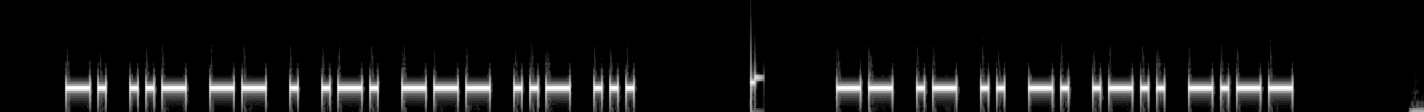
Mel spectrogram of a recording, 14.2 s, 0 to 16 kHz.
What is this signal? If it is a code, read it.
Morse code, heard as a keyed tone, about 15 wpm, 700 Hz. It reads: NUMEROUS MAINLY
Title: Sentences from Top 1400 Words - New Word Drill - 15wpm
